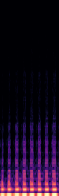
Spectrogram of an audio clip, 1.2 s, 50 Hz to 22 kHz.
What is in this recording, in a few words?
Clarinets, Orchestral; Sonic Foundry (Sony Creative Software); Orchestral VOL-2; Modern 22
